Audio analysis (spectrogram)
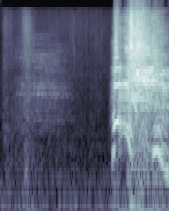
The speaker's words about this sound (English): All right, here's a sneeze.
